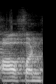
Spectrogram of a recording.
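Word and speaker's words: often: तो उन्होंने अक्सर पाया है, हिमसेल्फ यानी खुद को, तो उसने अपने आप को, ऑफन है ना तो अक्सर, इसे ऑफ्टन नहीं पढ़ेंगे, टी साइलेंट है, अक्सर अपने आप को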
